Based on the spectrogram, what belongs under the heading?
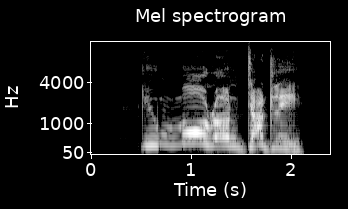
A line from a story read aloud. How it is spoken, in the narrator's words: Harry yelled, his eyes watering with pain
